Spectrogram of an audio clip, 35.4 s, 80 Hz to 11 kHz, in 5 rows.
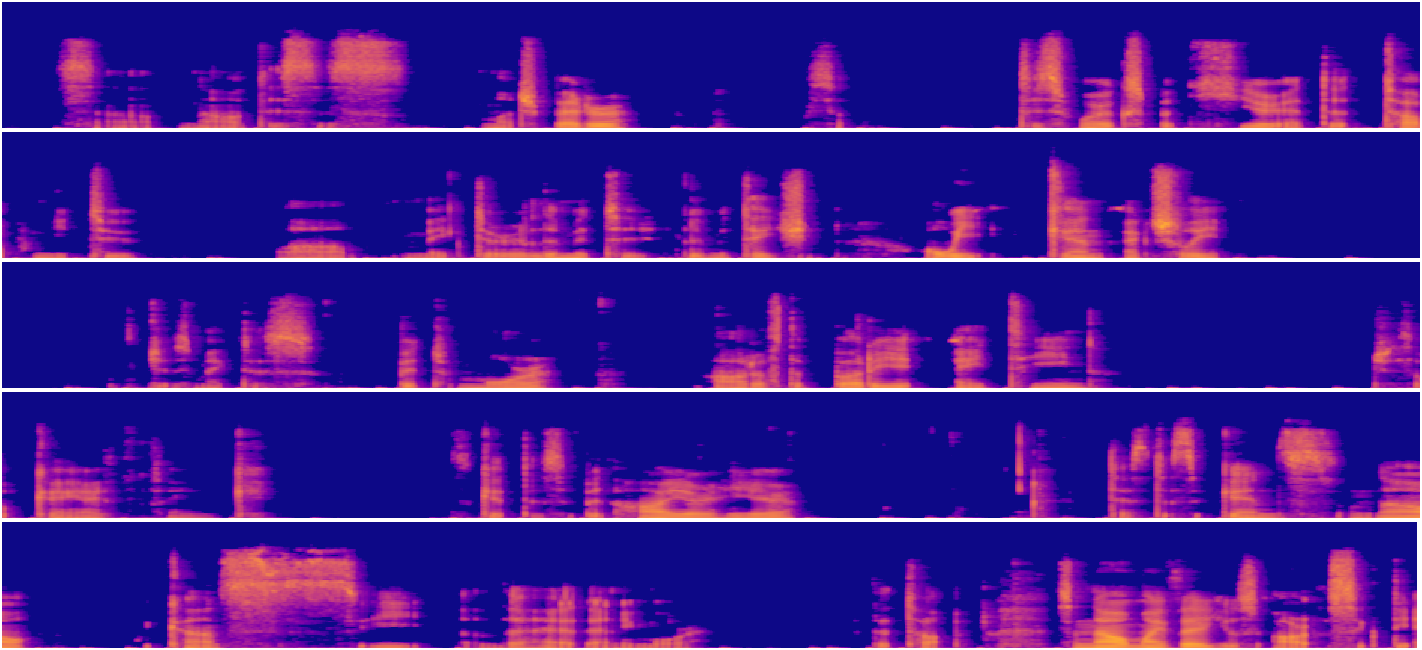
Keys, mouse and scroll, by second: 11.5 Escape, 12.5-12.8 scroll up 1, 13.8-15.5 drag, 19.6 click, 21.5 Escape, 22.8-27.5 drag, 33.3 Escape.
